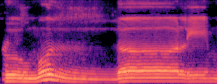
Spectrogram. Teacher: langsung masuk ke huruf berikutnya yaitu dha ditandai dha-nya ada tasdidnya dha-nya dibaca double. · Mim domah wawu sukun mat tobi'i tetapi karena di akhir kalimat atau karena bertemu dengan huruf terakhir yang dibaca sukun karena wakof maka menjadi mat arid lis sukun dibaca panjang boleh 6, 4, atau 2 harokat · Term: alif lam samsiah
